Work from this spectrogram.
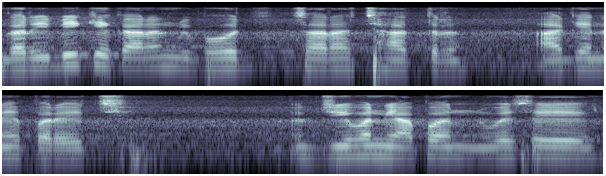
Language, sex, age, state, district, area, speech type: Maithili, male, 18-30, Bihar, Supaul, rural, spontaneous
